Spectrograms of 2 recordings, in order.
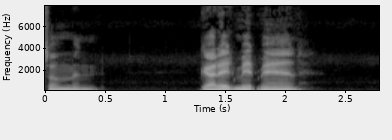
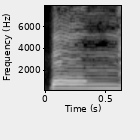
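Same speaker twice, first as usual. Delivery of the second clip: high, loud "bong" of an impact; loud imitated clang; 7 dB louder than usual. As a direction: ring it out like struck metal. Just goes like.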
